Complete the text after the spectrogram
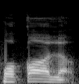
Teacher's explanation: وقال، قاف اور الف دونوں پر پڑے جائیں گے۔ قاف حروف مستعلیہ میں سے ہے، پر پڑا جائے گا۔ جب بھی حروف مستعلیہ کے ساتھ ایک ہی کلمے کے اندر الف آتا ہے، وہ بھی پر پڑا جاتا ہے۔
